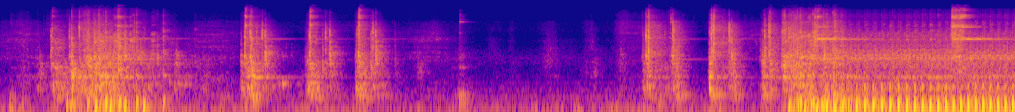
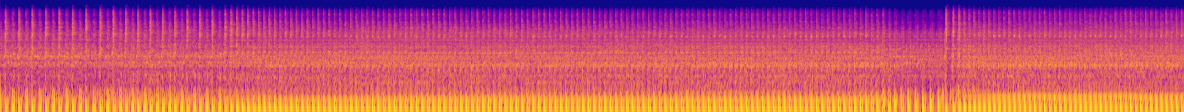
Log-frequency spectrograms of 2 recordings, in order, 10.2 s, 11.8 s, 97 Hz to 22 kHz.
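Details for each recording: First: Honda firefighting pump engine, sat unused over 2 years, started while still cold: after some clatter and knocks it fires and settles into a quiet, steady, even idle with no misses or knocks. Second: Honda firefighting pump, sat unused over 2 years, primed with valves shut: small engine drones steadily, then sags and stumbles around nine seconds as it loses prime, cavitating from an air leak sucking air through the suction draw.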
